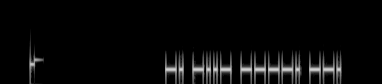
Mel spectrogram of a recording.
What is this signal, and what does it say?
Morse code, heard as a keyed tone, about 34 wpm, 700 Hz. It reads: NX9G
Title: Call Signs - 35wpm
